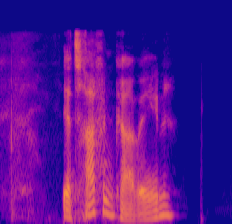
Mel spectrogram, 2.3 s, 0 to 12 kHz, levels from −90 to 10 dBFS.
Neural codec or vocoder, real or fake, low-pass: codec, 16 kHz, 2 kbps, FreqCodec, larger model; fake; 7.2 kHz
